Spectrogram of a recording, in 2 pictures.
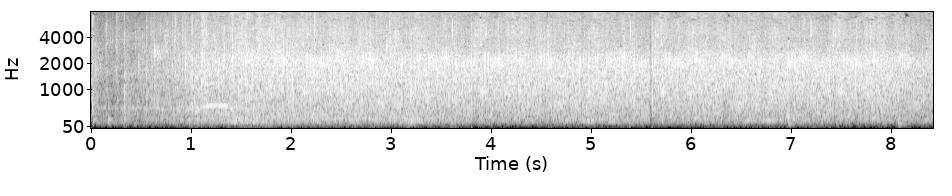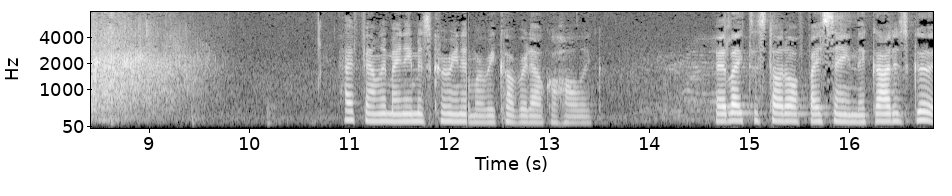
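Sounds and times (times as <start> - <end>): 
audience applauding to welcome the evening's speaker: 0.0 - 9.7
speech: 11.1 - 13.6, 14.6 - 16.8.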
